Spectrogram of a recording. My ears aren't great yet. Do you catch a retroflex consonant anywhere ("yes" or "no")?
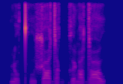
yes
